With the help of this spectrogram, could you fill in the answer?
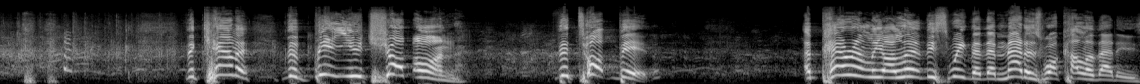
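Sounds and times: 
audience clapping: 0.0 - 3.4
laughter: 0.0 - 8.7
speech: 2.0 - 4.7, 5.6 - 6.6, 8.3 - 11.4.

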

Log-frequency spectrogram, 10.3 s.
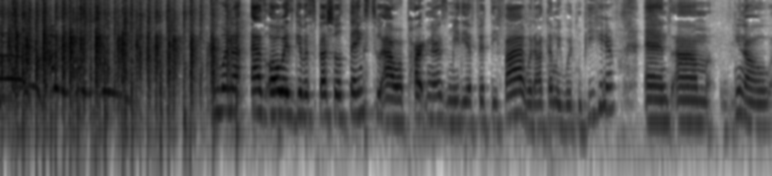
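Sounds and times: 
person whooping: 0.0 - 1.8
studio audience clapping: 0.0 - 3.2
speech: 3.7 - 10.2.

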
